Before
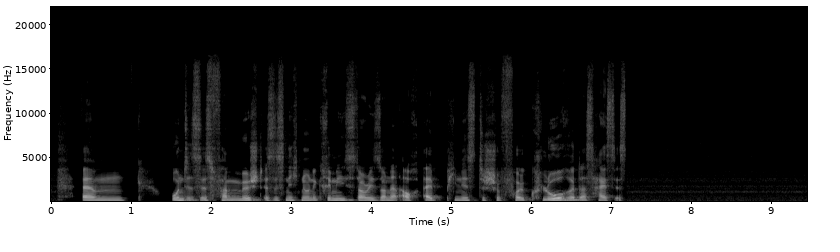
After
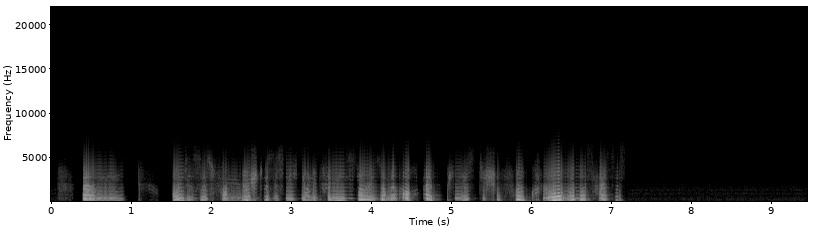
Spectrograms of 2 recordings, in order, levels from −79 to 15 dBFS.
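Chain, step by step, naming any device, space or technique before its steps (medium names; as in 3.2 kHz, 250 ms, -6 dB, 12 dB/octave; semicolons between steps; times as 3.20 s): 2.04–2.65 s: peaking EQ 79 Hz -13 dB 2.6 oct; ring modulator pedal into a guitar cabinet (polarity switched at an audio rate 200 Hz; cabinet simulation 87–3600 Hz, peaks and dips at 140 Hz +9 dB, 250 Hz +9 dB, 2.3 kHz -10 dB)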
